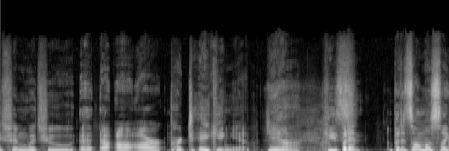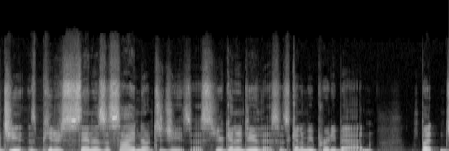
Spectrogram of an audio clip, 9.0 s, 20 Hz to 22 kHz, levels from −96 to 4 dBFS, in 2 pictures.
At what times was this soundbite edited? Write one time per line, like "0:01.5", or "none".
0:01.6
